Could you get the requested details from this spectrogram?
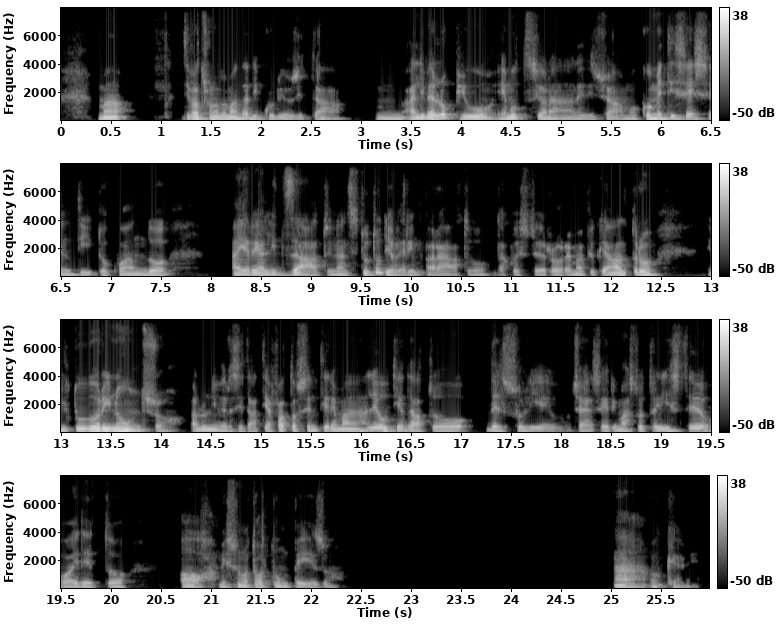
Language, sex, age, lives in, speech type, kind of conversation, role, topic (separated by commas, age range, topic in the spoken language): Italian, male, 25-29, Italy, conversation, podcast, host, Che cosa hai imparato da un grande errore nella tua vita?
